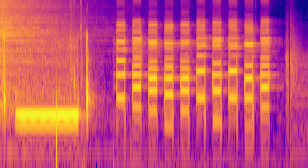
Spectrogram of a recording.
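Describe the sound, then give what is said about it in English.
Telephone tones of a call to the Wow in the World line: a steady, low dial tone holds for under a second, then a quick run of about ten short, evenly spaced electronic beeps, like keypad dialing. “Hi, thanks for calling Wow in the World.”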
